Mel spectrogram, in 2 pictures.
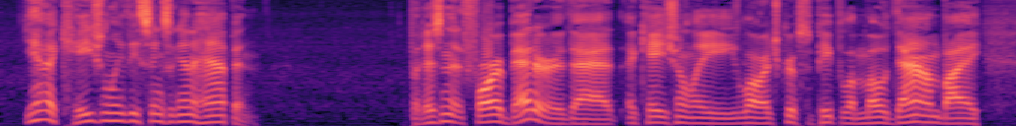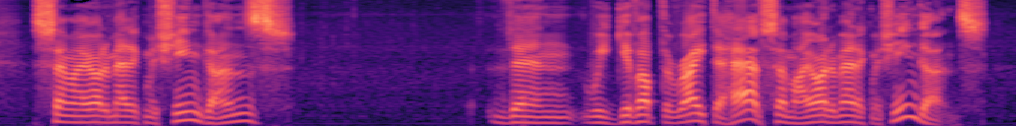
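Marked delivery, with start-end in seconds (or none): none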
